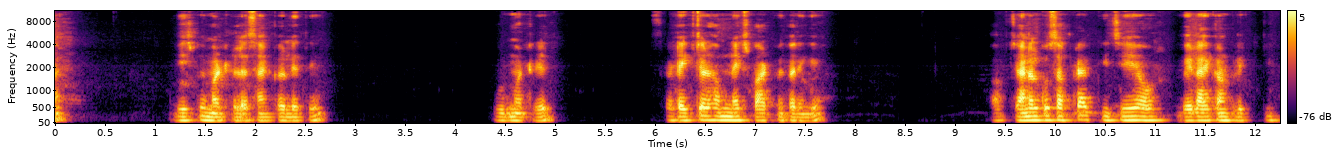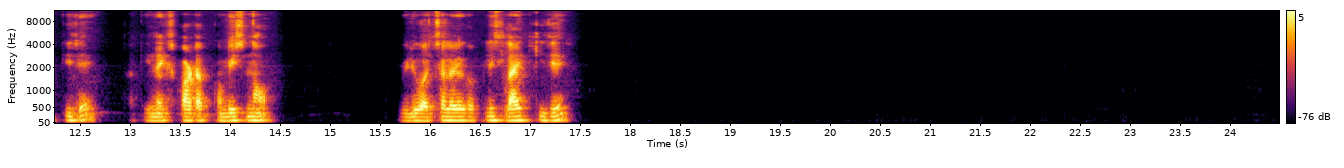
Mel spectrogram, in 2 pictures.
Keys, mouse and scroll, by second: 0.0 click, 5.1-7.0 typing, 8.4 BackSpace, 9.7 d, 10.8 click, 13.2-13.5 scroll down 1, 13.5 click, 18.1 right click, 18.6 click, 18.7 click, 20.1-20.4 scroll down 1, 21.3 alt+middle click, 21.9-22.2 scroll up 1, 22.2 middle click, 23.1 middle click, 24.1 click.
